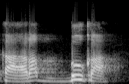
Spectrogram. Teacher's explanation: کاف جو ہے وہ بریک پڑھا جاتا ہے، اس کا مخرج ہے زبان کی جڑ اوپر والے تالو کے سختی سے لگے تو کاف پڑھا جاتا ہے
